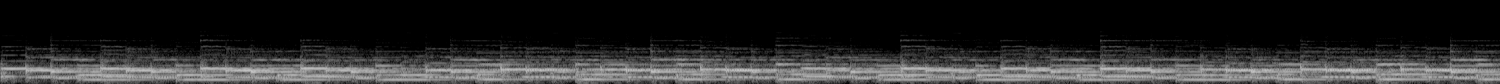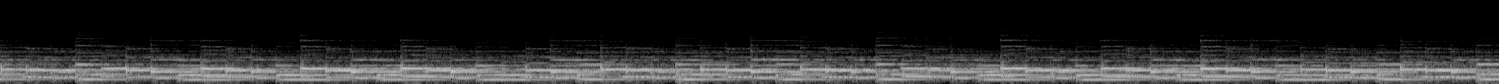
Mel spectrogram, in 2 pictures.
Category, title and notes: Music > Solo instrument
Piano loops 045 efect 4 octave long loop 120 bpm
120, 120bpm, free, loop, music, piano, pianomusic, reverb, samples, simple, simplesamples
